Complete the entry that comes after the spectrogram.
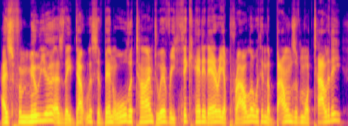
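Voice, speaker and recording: A man voicing a proud, quick-tempered Egyptologist in a dramatic audiobook, firing emphatic, scornful questions. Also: a little high, fairly bright tone, no echo, studio quality, voice pushed up, lightly acted. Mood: indignant, scornful.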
